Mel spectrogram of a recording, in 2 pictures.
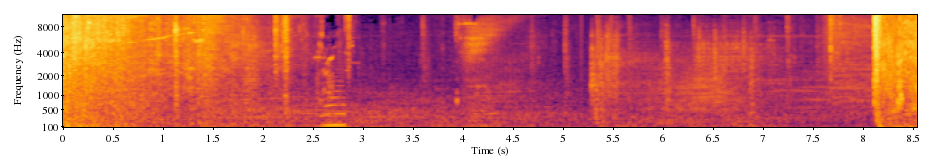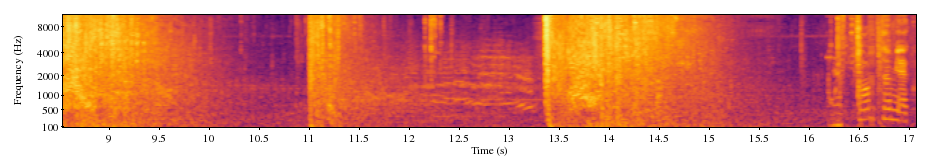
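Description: A heavy energy weapon fires with loud blasts.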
